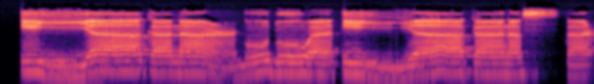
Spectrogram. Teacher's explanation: Wa iya jangan ditahan huruf ya itu enggak perlu ditahan. hanya sekedar ditekan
